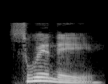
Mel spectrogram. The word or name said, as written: swinney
